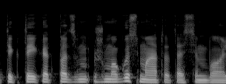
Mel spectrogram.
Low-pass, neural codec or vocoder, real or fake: 10.8 kHz; none; real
